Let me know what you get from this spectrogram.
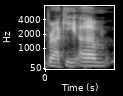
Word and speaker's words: Brakke: And your last name is Brakke, right? Is that how you pronounce it, or is it, how do I pronounce it? – That's correct. Yep. – David Brakke.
